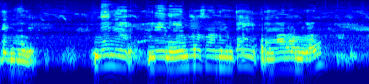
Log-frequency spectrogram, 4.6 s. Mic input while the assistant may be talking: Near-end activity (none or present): none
